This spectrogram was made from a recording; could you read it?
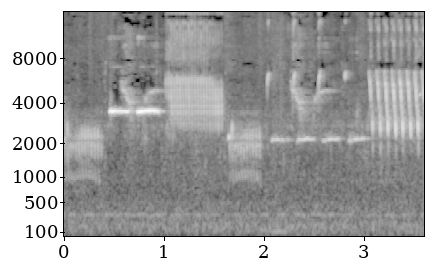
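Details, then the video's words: Canary colony of males and females, females calling the males while a male sings loudly: varied phrases of buzzy trills, a pure sustained whistle, short repeated notes and a fast rattling trill at the end. "Kicauan Kenari Koloni Jantan&Betina!"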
